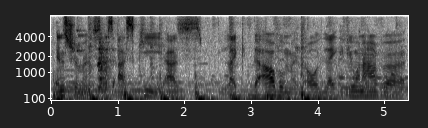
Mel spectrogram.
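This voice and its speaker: A man's voice: medium pitch, steady tone, moderate pace. Hesitant young male producer over music. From born in London, grew up in Syria. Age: 20s. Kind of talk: casual radio interview. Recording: music playing under the talk.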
